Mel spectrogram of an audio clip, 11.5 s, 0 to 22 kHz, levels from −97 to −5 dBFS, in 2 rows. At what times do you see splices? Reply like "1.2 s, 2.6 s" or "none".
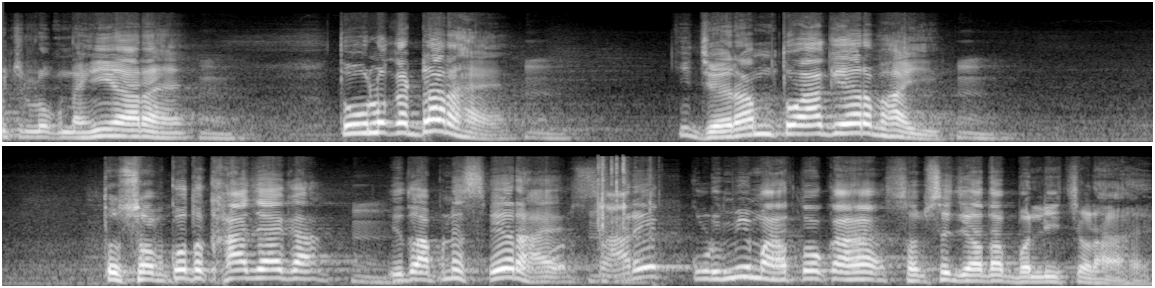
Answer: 8.7 s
